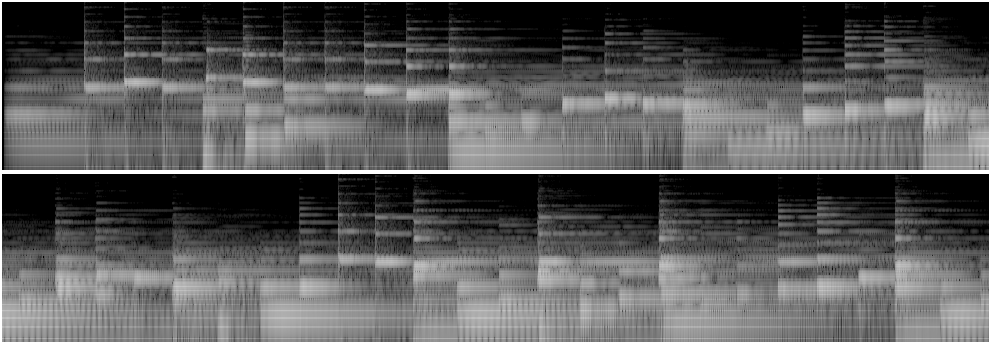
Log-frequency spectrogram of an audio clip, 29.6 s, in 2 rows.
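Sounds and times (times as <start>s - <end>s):
piano music: 0.0s - 29.6s.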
